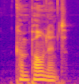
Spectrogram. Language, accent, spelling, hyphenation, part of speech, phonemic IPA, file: English, US, component, com‧po‧nent, noun / adjective, /kəmˈpoʊ.nənt/, En-us-component.ogg
- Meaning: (noun) A smaller, self-contained part of a larger entity. Often refers to a manufactured object that is part of a larger device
